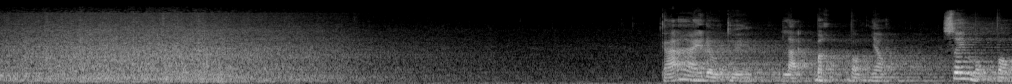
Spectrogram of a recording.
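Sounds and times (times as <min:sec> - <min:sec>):
large wave crashing: 0:00.0 - 0:05.3
speech: 0:07.0 - 0:10.1.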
